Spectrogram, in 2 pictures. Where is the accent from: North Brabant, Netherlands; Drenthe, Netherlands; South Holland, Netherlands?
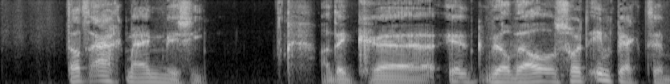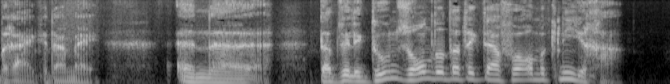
Drenthe, Netherlands; Assen; Assen, ja.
